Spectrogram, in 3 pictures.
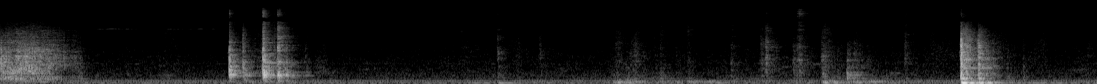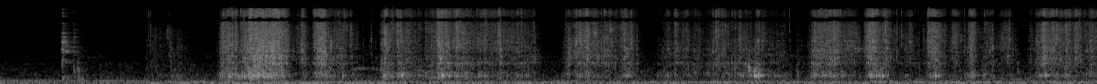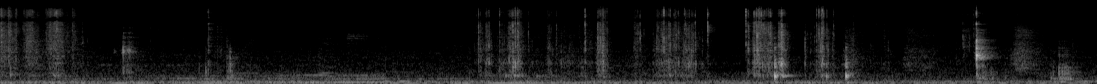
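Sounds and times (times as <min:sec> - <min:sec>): wax paper crinkling: 0:12.4 - 0:22.9, 0:26.6 - 0:31.0.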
